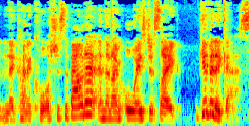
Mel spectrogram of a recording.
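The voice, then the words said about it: English accent, often mistaken for Australian. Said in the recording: “I get Australian as the first guess consistently... I hear an accent... I go back home to England”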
